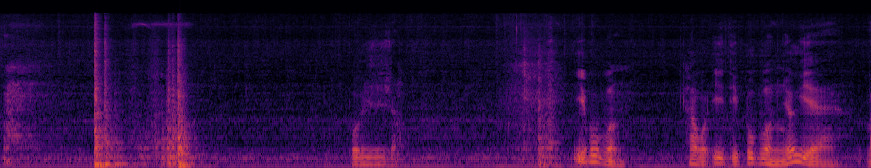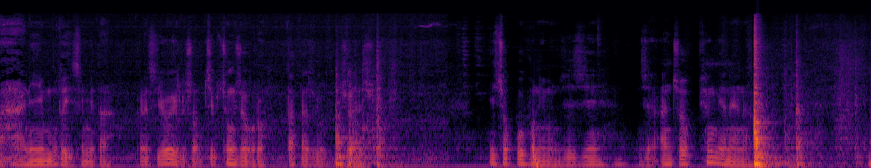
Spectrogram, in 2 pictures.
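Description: A metal pan clanks against a hard surface.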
